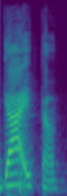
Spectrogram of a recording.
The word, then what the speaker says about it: gaita: bem E aí e em gaita a sílaba mais forte é a penúltima sílaba da palavra Guy portanto paroxítona em açoite a sílaba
